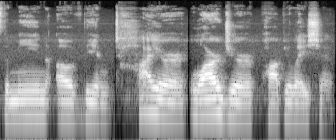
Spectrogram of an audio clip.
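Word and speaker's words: μ: and a u together it's pronounced me kind of like M and U it's actually a Greek letter and you write it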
